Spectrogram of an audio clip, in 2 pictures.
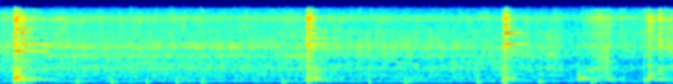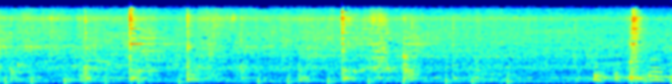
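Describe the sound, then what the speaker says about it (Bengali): Potatoes sizzle steadily as they fry in a pan of cooked-down spiced masala, with a spoon stirring and clinking against the pan every few seconds, close up and without speech. "মশলাটা কষানো হয়ে গেছে, আলুগুলো দিয়ে দেবো।"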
